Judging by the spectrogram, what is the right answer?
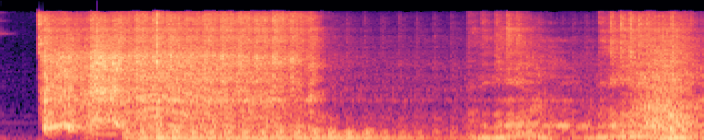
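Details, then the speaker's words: Honda Beat carburetor scooter, after fitting a battery: brisk, strong cranking catches almost at once into a steady run with a couple of clean revs; starting back to normal. "ini tinggal berikan aki sudah normal lagi"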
